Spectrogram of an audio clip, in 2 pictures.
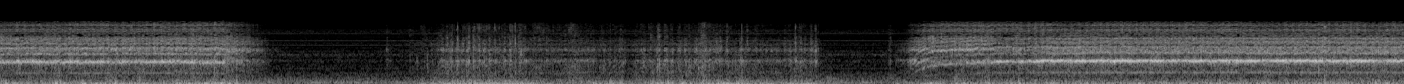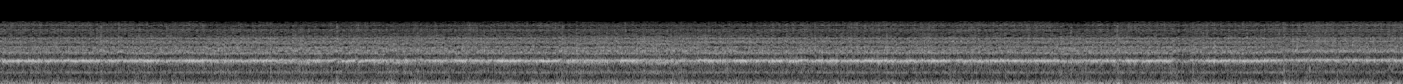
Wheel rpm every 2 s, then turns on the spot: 130, 20, 30, 30, 50, 140, 140, 150, 140, 150, 150, 150, 140, 150.
4-8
